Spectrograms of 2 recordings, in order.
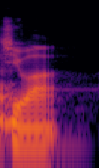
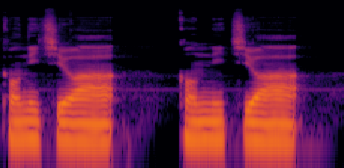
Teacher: And I'm putting stress on the ni instead of any pitch accent. · Shown in: first take · So it's a low to high kind of pitch.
